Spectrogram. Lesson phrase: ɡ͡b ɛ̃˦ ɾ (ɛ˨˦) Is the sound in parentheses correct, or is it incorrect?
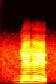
incorrect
